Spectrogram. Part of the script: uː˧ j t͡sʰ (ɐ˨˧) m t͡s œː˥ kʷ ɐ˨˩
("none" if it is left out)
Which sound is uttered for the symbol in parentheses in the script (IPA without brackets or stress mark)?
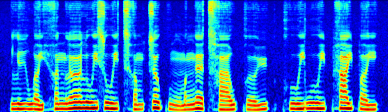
ɐ˨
